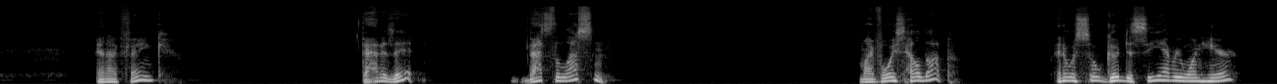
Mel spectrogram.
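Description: A middle-aged man speaks calmly and clearly into a close microphone, in short phrases with pauses.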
